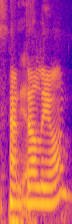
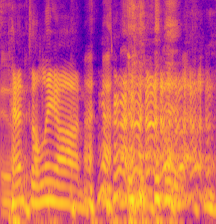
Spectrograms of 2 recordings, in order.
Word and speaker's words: Pantaleon: you're rubbing it yeah people that know how to pronounce ethnically difficult last names like pantaleon yeah i can't wait to find out it's completely something different yeah it's pentaleon and then what else you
